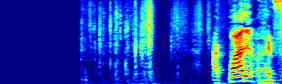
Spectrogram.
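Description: A plastic package rustles in a man's hands.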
